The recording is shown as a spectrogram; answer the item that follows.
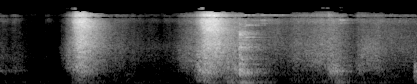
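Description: A lacrosse faceoff player driving out of his stance against a resistance band: two sharp rushing bursts of breath and movement about a second apart, the second the loudest, then fainter ones near the end.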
